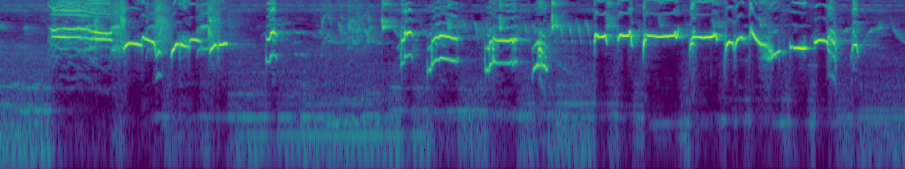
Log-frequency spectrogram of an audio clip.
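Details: Oriental magpie-robin in lively song, played to lure other magpie-robins: varied whistled phrases and chatter, then a quick regular series of short sharp whistled notes, faint low hum behind.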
